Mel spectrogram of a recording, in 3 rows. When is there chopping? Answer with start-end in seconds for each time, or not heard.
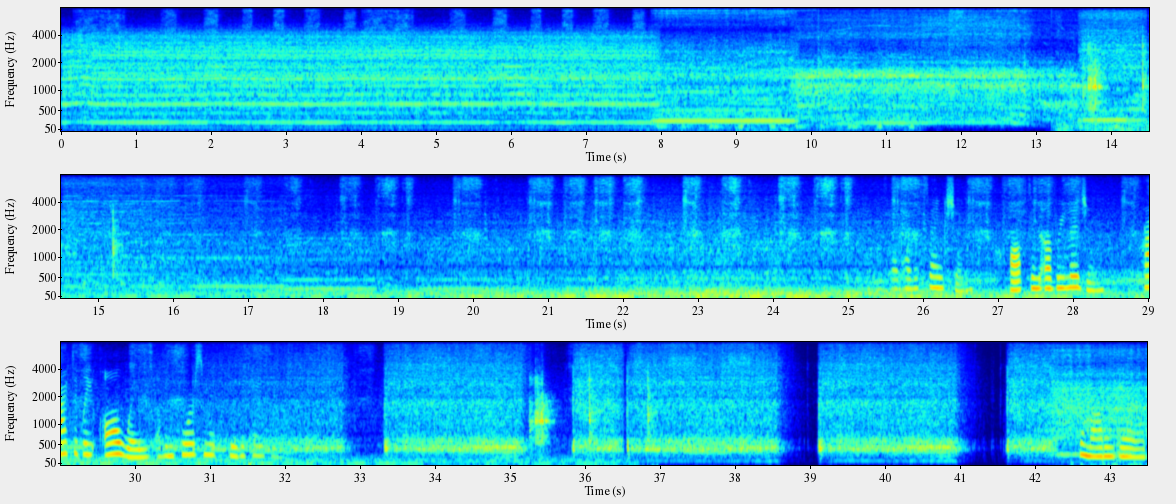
13.6-15.3, 35.2-37.0.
